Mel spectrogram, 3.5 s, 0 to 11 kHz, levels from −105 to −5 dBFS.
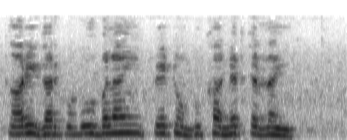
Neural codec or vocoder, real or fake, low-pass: none; real; 7.2 kHz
